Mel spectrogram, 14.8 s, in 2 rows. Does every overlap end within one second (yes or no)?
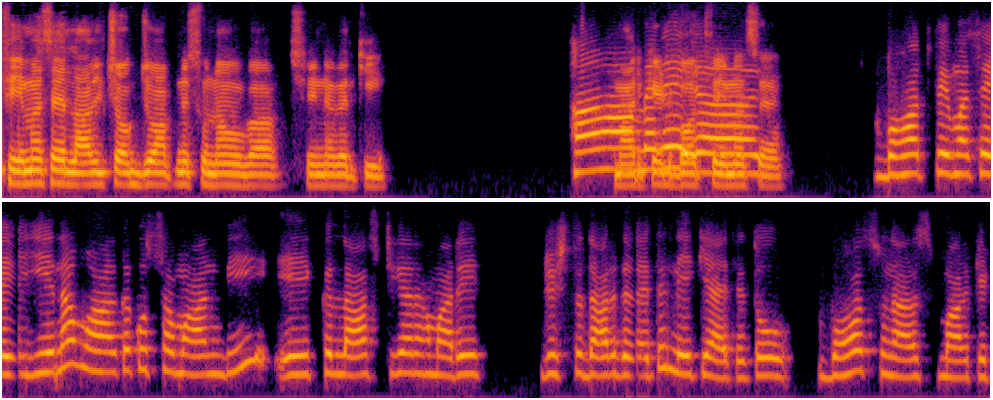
yes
